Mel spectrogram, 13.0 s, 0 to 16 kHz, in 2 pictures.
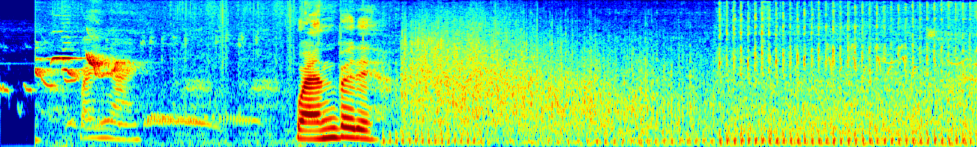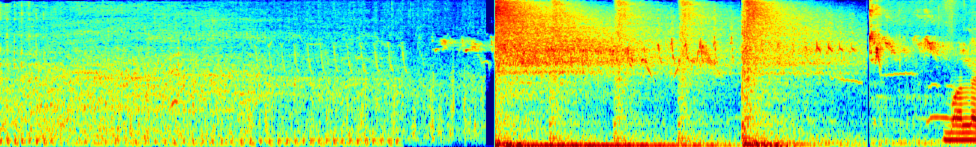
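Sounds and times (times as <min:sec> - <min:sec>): motorcycle engine running: 0:04.0 - 0:10.3.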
